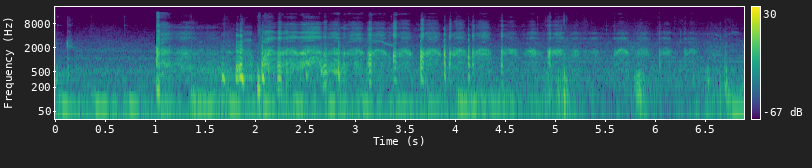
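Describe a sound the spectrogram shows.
A woman laughs heartily.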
